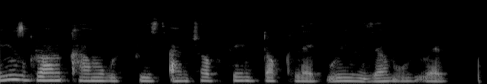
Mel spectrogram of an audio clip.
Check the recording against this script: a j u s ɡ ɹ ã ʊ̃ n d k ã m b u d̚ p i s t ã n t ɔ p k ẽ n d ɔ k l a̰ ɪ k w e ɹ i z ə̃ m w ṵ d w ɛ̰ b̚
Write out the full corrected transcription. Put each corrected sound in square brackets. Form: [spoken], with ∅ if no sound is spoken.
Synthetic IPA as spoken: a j u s ɡ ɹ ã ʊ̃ n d [kʰ] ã m [w] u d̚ p i s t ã n [t͡ʃ] ɔ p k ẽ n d ɔ k l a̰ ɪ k w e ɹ i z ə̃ m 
